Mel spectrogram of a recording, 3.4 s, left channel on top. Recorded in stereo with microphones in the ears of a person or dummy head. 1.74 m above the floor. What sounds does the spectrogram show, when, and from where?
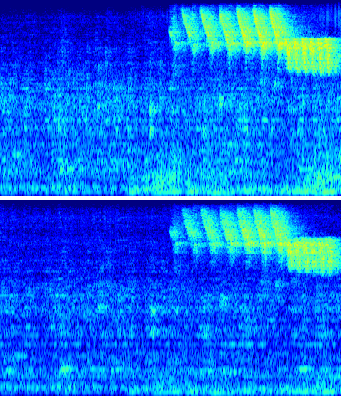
0.0 s running water: 25° left (ahead or behind), 0.8 m
1.7 s a bird: 45° left (ahead or behind), 1.4 m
